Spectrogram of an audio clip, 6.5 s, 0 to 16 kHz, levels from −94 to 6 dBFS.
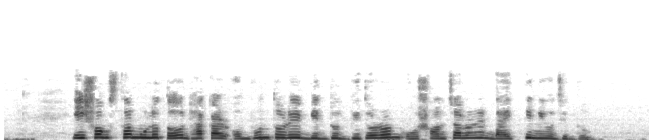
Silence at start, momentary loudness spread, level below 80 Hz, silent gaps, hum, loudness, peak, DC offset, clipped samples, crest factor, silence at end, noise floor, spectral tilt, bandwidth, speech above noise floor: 0.15 s; 10 LU; -50 dBFS; none; none; -18 LUFS; -2 dBFS; under 0.1%; under 0.1%; 16 dB; 0.55 s; -49 dBFS; -6 dB/octave; 7.4 kHz; 31 dB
